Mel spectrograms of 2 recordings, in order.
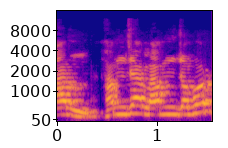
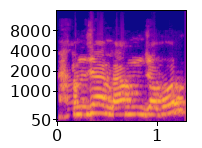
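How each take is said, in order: First: Said in the usual way. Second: Slow, deliberate letter-by-letter reading; slow spelling out. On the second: Shown as a demonstration. Teacher spells the Arabic syllable for students, slowly. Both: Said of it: "সুতরাং উচ্চারণ হবে এমন".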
